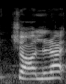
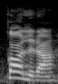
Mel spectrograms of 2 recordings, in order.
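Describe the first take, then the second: First: The word begins with a ch sound. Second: The word begins with a k sound. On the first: The speaker calls it wrong. "हम इसको यहाँ पे च sound नहीं पढ़ रहे, चौलरा इस तरीके से नहीं बोल रहे हैं" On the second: The speaker calls it right. "यहाँ पर क साउंड प्रोनाउंस हो रहा है"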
